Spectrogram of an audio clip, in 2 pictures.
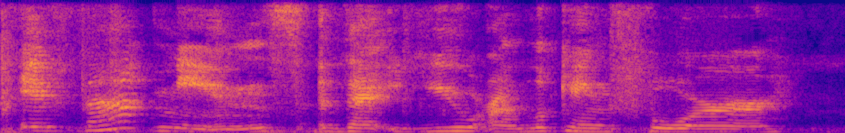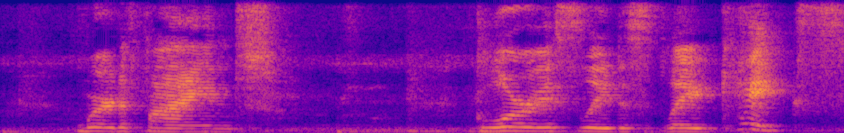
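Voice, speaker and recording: This woman has an American accent and a medium pitch with ordinary variation. She talks at a very slow pace over music in the background. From New York, Long Island. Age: 40s. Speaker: live streamer. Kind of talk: casual live-stream chat. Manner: loud; chatty, with fillers.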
